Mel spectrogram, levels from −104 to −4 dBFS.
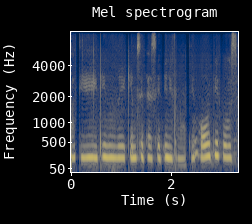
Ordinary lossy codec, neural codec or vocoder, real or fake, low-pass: none; codec, 16 kHz, 1 kbps, X-Codec, HuBERT features, trained on balanced general audio; fake; none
